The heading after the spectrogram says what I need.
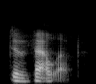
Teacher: The second syllable was stressed, but not the last one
